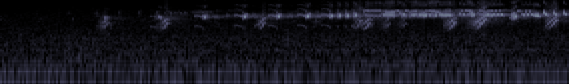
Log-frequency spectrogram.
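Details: Corn bunting (Emberiza calandra), song.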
